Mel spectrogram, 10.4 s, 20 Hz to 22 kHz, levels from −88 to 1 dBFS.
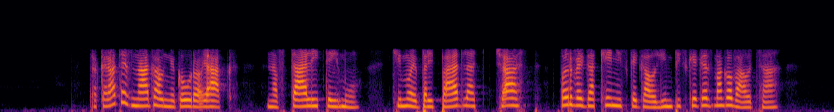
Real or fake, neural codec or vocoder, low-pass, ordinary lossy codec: fake; codec, 16 kHz in and 24 kHz out, 0.8 kbps, FocalCodec, streaming, 65536 codes; 3.6 kHz; none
